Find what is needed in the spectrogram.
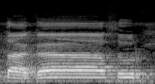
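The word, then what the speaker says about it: التكاثر: amma itu surat At-Takatsur, harus hati-hati cara pembacaannya, jangan sampai dibaca Alhaakumut takatsur. Nah, nggak boleh ya, karena di sana tidak ada huruf yang memerintah dibaca panjang.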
